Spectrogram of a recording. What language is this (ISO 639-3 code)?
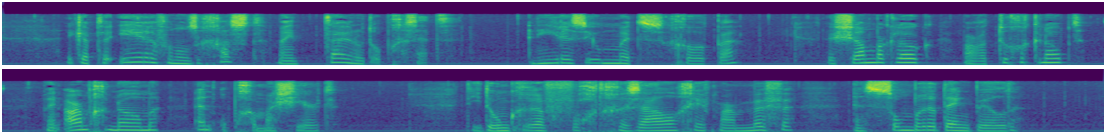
nld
